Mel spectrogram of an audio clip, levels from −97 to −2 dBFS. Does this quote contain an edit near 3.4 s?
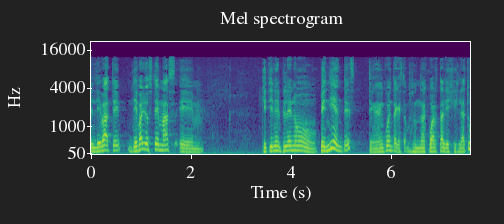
no; 1 cut; at 4.6 s

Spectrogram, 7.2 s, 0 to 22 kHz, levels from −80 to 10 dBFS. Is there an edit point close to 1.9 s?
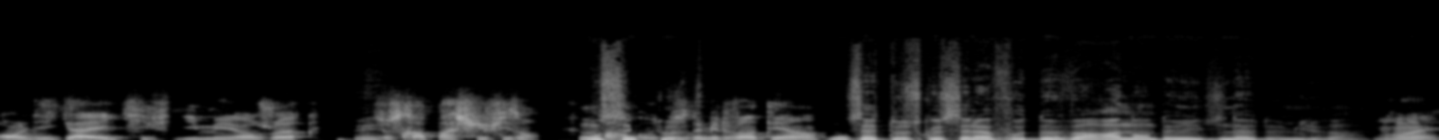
no; 1 cut; at 3.5 s

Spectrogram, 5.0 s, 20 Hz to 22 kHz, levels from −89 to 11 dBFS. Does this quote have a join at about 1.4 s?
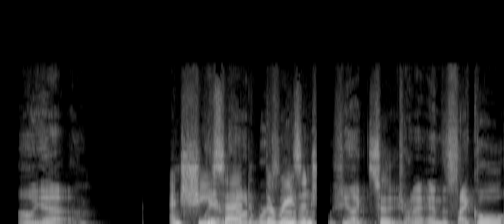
no; 1 cut; at 3.1 s

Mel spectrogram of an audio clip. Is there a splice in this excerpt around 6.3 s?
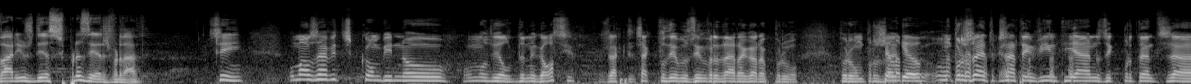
yes; 2 cuts; at 6.3 s, 9.0 s

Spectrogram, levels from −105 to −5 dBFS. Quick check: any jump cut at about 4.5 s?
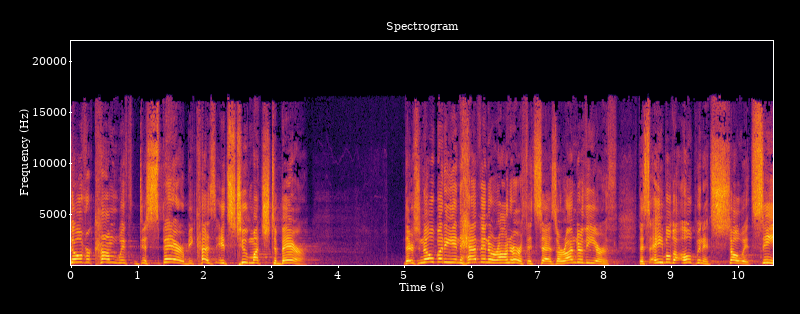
no; 1 cut; at 9.6 s

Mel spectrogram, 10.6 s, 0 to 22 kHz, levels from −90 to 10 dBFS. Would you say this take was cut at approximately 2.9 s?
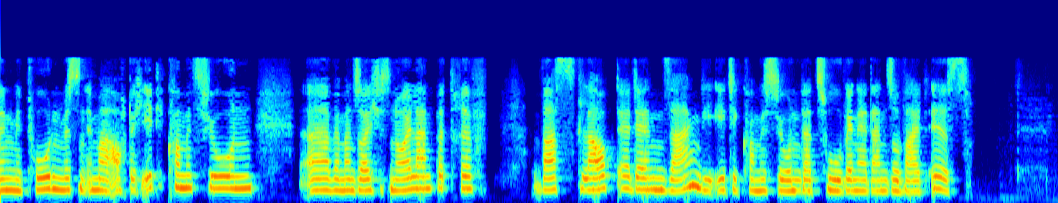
no; 0 cuts

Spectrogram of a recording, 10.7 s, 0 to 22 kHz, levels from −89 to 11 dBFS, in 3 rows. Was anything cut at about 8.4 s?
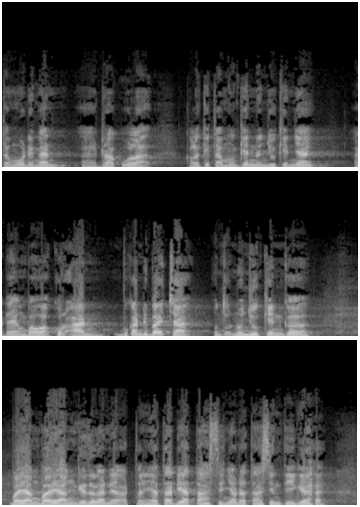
yes; 1 cut; at 8.4 s

